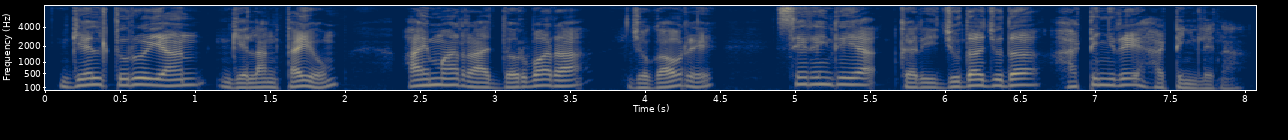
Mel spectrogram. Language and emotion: Santali, neutral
